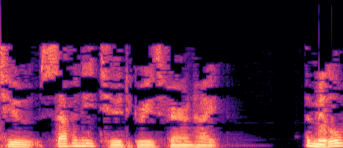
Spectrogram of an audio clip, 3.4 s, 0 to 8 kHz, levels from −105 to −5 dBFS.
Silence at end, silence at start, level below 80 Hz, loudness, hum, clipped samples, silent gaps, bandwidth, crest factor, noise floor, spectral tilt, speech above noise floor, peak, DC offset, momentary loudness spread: 0 s; 0 s; -34 dBFS; -16 LUFS; none; under 0.1%; none; 5.8 kHz; 16 dB; -71 dBFS; -11.5 dB/octave; 57 dB; 0 dBFS; under 0.1%; 8 LU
